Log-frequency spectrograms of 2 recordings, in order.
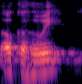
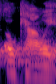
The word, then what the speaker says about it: Okahui: We've always called this one Okahui because it's fun to say, but apparently it's Okawi is the proper pronunciation.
